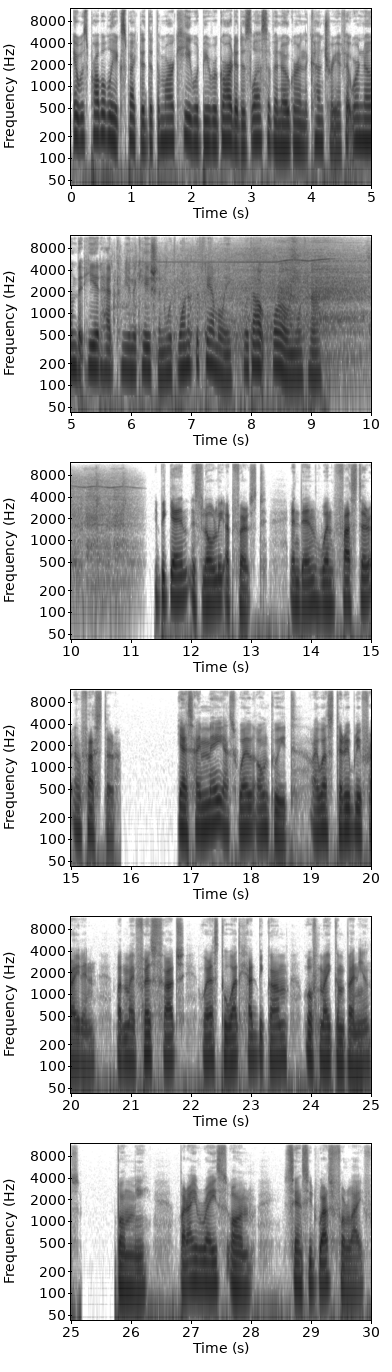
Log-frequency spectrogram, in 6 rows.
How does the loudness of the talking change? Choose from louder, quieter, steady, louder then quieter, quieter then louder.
steady.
